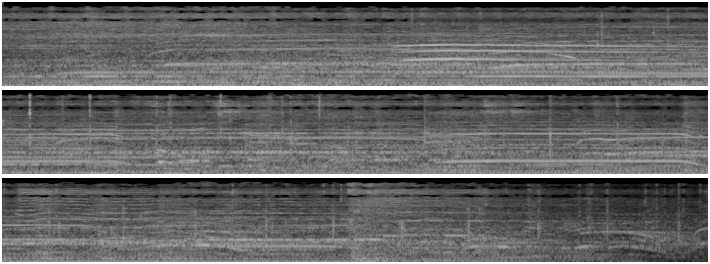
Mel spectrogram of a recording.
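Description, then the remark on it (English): A loud, dense concert crowd roars and cheers nonstop as the singer ends a song and leaves the stage, with scattered shouts and whoops rising above the din before it eases slightly at the very end. “As he was ending the song, as he was going off stage at the end, he yells out, and I'll play the clip.”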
